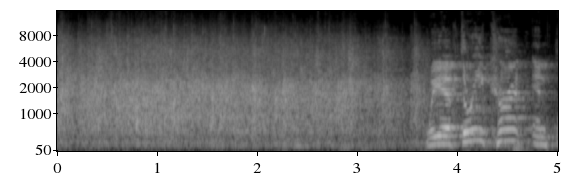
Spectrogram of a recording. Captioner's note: applause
